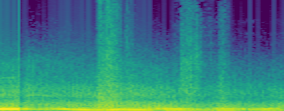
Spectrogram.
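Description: A car thumps loudly over a bump in the road.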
